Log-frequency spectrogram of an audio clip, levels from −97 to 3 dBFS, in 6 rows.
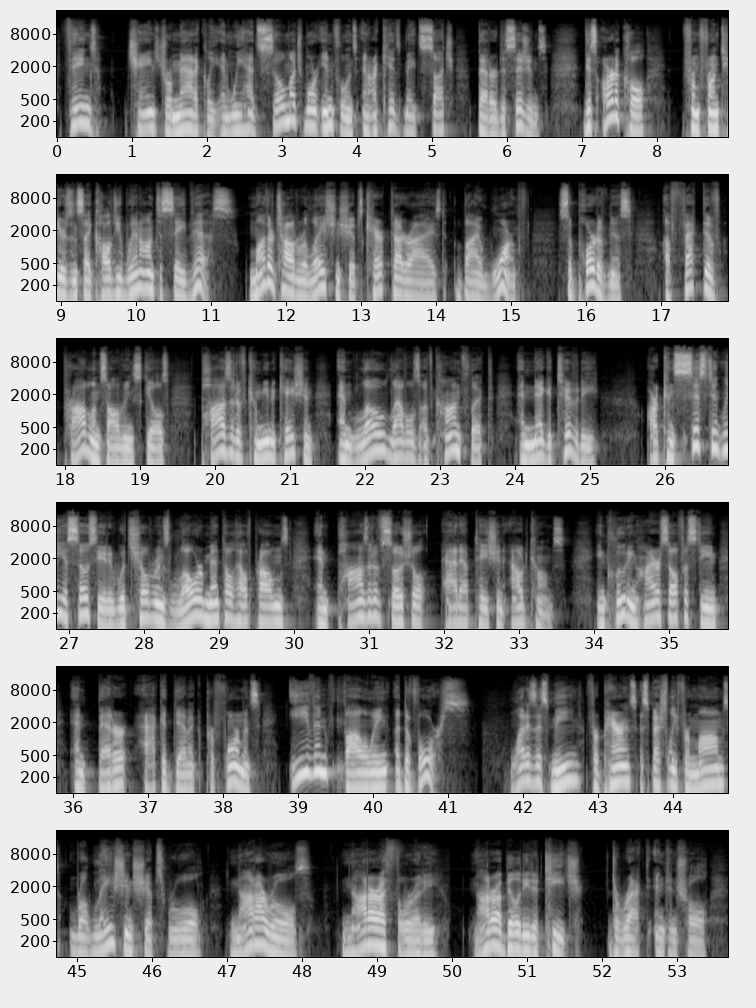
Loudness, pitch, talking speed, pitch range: -19 LUFS, 130 Hz, 110 wpm, 120-155 Hz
